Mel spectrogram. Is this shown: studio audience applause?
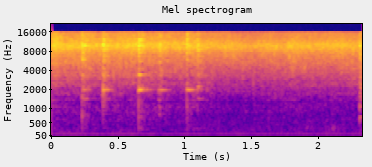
no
